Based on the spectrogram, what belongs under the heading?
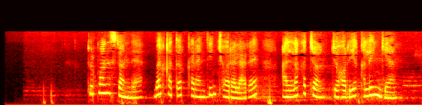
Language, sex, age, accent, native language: Uzbek, female, 18-24, Toshkent viloyati, Uzbek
